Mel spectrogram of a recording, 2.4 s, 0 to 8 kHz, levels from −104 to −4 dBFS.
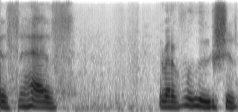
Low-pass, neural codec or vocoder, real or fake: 7.2 kHz; codec, 16 kHz, 2 kbps, X-Codec, HuBERT features, trained on general audio; fake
